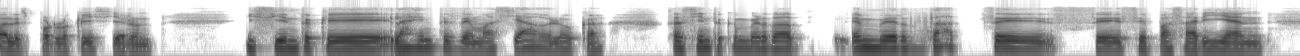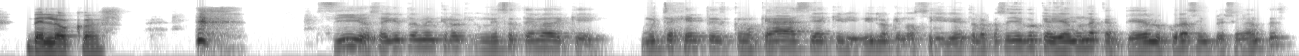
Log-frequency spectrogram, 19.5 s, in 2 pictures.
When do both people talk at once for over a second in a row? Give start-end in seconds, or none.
none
